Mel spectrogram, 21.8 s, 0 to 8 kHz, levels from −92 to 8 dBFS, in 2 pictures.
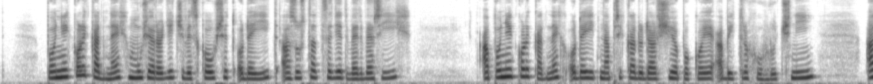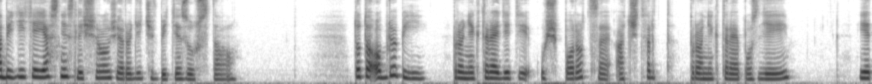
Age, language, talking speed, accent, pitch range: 40-59, Czech, 130 wpm, native, 200-235 Hz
